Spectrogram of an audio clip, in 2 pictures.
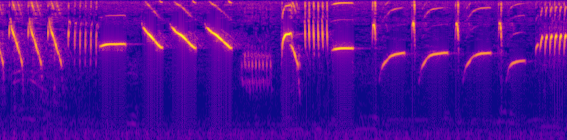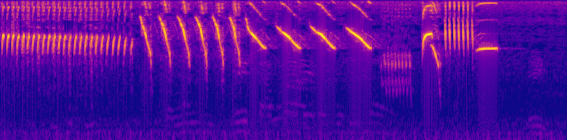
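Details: Local canary delivering a lively varied song: fast descending trills, rising whistled slurs, buzzy rattling passages and bright high notes, with brief pauses between phrases.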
